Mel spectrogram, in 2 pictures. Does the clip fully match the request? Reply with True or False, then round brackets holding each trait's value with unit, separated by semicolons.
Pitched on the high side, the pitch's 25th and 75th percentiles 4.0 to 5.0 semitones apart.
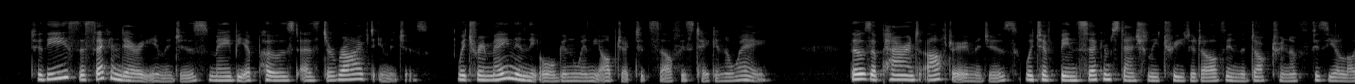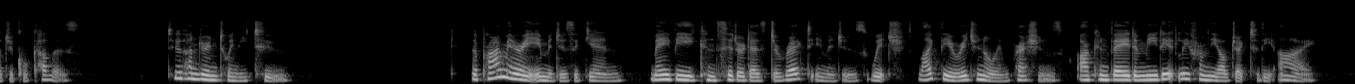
True (200 Hz; 4.4 semitones)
